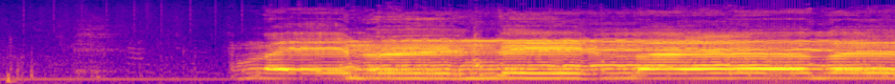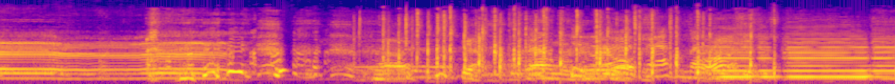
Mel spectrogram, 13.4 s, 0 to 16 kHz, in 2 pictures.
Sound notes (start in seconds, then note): 1.6 tries to imitate the sound; 7.8 laughter/applause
